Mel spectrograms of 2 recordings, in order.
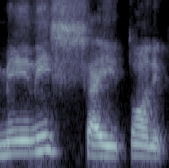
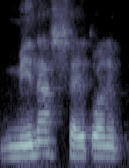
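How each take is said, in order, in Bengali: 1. 'min'-এর সঙ্গে i স্বর যুক্ত হয়। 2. 'min'-এর সঙ্গে a স্বর যুক্ত হয়। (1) "মিনিস শাইতানি পড়তে আপনার কষ্ট হতো" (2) "মিনাস শাইতানি পড়তে আপনার কষ্ট হয় না"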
